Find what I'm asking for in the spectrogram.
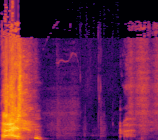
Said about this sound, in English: Uh, hang on, I'm going to sneeze. Bless you.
